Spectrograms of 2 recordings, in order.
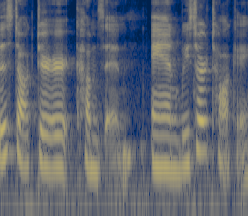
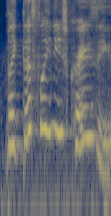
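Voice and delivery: incredulous; 10 semitones higher than usual. Real, not acted. Disbelief at the doctor's call.

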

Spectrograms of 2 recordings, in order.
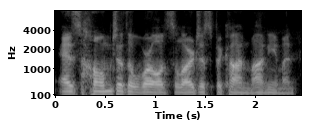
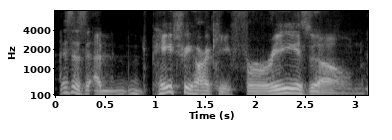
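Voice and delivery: slow proclamation; slower than usual. Acted.

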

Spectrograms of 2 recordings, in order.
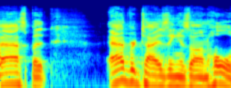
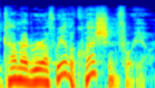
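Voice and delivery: high-pitched, rising appeal; calling out; 9 semitones higher, faster than usual. Acted. Married couple putting a question to Comrade Rudolph, calling out. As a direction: call up to an official for help. Couple call to officer in joke.

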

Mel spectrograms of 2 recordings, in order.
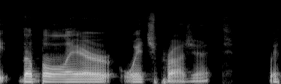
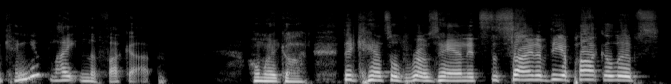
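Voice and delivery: higher, louder panicked doomsday friend; mock doomsday panic; 5 semitones higher, 5 dB louder than usual. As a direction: play the hysterical doomsday friend. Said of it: "you wanna say to them".

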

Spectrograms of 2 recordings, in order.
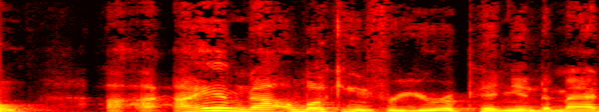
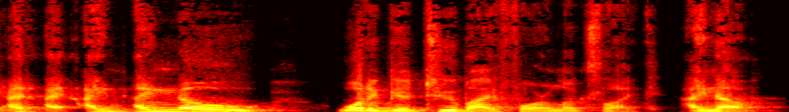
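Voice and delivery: ordinary delivery

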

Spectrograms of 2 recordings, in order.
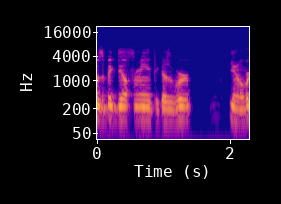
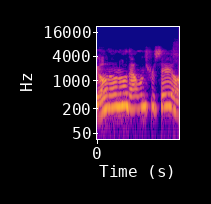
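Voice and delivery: much higher, louder chirpy saleswoman voice; imitating the saleswoman; 12 semitones higher, 4 dB louder than usual. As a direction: play the bubbly clerk correcting him. Voicing the saleswoman Vanessa.

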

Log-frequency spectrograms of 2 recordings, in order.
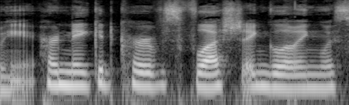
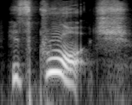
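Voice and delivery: higher, louder mock echo of the phrase; 9 semitones higher, 5 dB louder than usual. Co-host teasing the reader over "crotch", mocking echo. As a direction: parrot it loudly in a put-on voice.

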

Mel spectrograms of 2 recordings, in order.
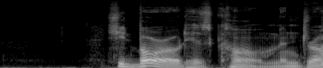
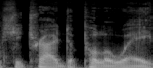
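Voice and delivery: plain reading voice

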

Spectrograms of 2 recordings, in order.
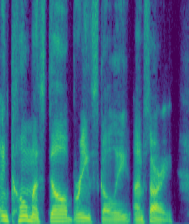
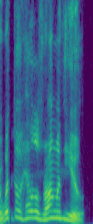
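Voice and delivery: high, exasperated question; mock indignant; 11 semitones higher than usual. Real, not acted. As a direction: scold him, exasperated and high. Scolding Mulder mock-indignant.

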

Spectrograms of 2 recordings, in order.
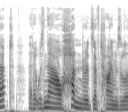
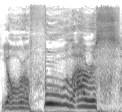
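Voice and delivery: loud, drawn-out, higher-pitched warning; stern warning, words stretched out; grave warning; 5 semitones higher, 4 dB louder, much slower than usual. A narrator's reading. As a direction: warn him in a slow, raised character voice. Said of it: "Falcone warned".

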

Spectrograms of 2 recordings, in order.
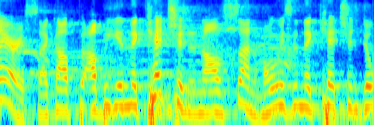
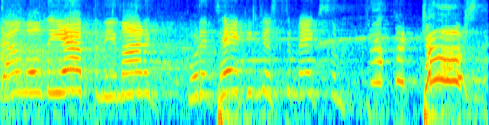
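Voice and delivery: high, loud exasperated outburst; flipping out; 7 semitones higher, 3 dB louder than usual. Acted. Dad cursing over making toast, flipping out. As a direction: let the fury burst back out. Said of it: "whenever I start flipping out".

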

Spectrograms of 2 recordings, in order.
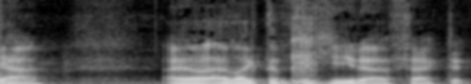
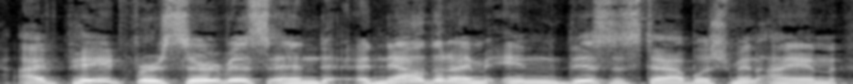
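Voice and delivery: slow, deliberate, higher-pitched entitled customer; mock-official indignation, slowed and pitched up; mock entitlement; 4 semitones higher, 4 dB louder than usual. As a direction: pronounce it like a self-important legal declaration. Parody of weird entitled customers.

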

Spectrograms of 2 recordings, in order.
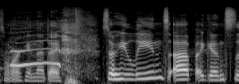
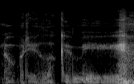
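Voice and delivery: whispering; 13 dB quieter than usual. Retold or imitated. Shy wish in public.

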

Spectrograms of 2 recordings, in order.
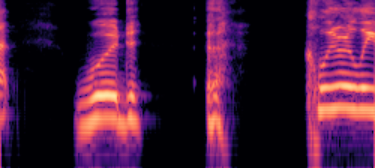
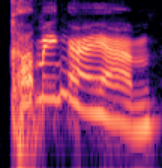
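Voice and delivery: higher-pitched mock alien sage voice; Yoda; 4 semitones higher than usual. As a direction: do a bawdy joke impersonation of the little Jedi master. Joking as Yoda, inverted syntax.

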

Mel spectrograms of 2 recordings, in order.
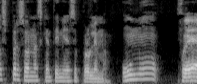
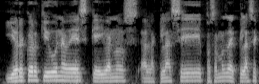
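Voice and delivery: usual speaking voice

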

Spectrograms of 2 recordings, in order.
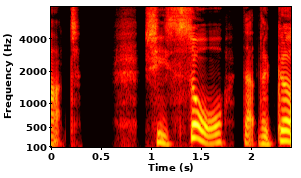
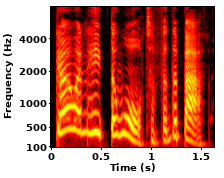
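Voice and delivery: quick, high-pitched order to a servant; bossy witch giving orders; 12 semitones higher, 3 dB louder, faster than usual. Acted. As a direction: order the maid about briskly.

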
